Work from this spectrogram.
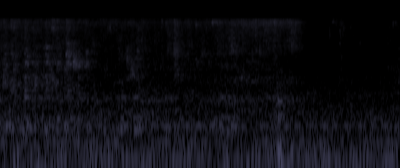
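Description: An eggplant is rinsed under a running kitchen tap, with a steady close hiss of water pouring into the sink throughout, no talking.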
